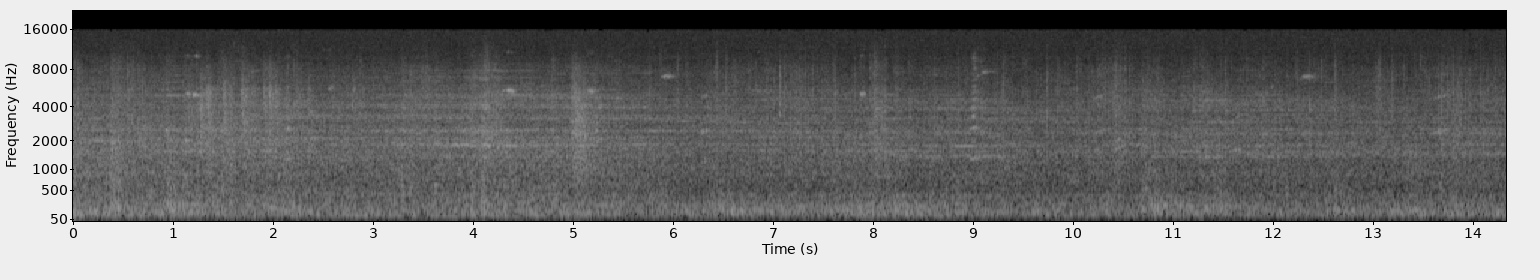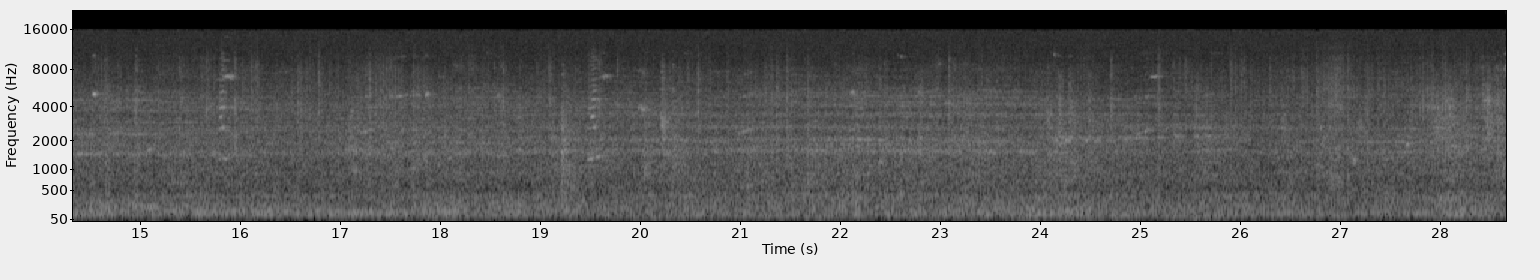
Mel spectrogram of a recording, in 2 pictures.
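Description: Empty intermodal well cars of a BNSF freight train rolling past: a steady noise of steel wheels on rail with scattered clacks, slowly easing off.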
